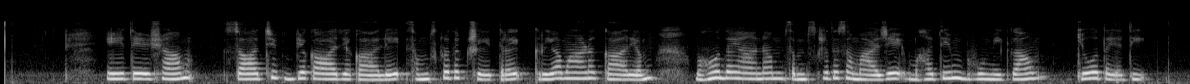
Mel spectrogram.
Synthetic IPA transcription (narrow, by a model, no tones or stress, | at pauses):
eːt̪eːʂaːm | saːt͡ʃiʋjɐkaːɾjɐkaːleːsɐ̃mskɾɪt̪ɐkʂeːt̪ɾekɾijamaːɳɐkaːɾjɐmːɐɦoːd̪ɐjaːnaːmsɐ̃mskɾɪt̪ɐsɐmaːd͡ʒeːmɐɦɐt̪imbʱuːmikaːm | ɡjoːt̪ɐjɐt̪i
